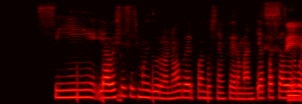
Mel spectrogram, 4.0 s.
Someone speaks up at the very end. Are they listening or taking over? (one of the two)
taking over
